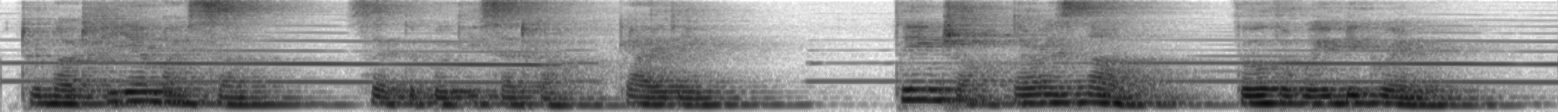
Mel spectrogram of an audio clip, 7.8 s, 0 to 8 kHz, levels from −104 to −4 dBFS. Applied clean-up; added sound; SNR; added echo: none; Wind instrument, woodwind instrument; 17 dB; reverberation time 1.0 s.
